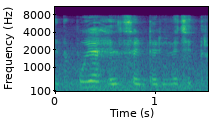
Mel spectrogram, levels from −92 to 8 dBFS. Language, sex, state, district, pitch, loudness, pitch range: Kannada, female, Karnataka, Dakshina Kannada, 185 Hz, -18 LUFS, 180-200 Hz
